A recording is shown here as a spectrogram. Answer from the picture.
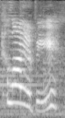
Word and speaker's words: Calliope: Calliope- It's pronounced both ways in all actuality.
